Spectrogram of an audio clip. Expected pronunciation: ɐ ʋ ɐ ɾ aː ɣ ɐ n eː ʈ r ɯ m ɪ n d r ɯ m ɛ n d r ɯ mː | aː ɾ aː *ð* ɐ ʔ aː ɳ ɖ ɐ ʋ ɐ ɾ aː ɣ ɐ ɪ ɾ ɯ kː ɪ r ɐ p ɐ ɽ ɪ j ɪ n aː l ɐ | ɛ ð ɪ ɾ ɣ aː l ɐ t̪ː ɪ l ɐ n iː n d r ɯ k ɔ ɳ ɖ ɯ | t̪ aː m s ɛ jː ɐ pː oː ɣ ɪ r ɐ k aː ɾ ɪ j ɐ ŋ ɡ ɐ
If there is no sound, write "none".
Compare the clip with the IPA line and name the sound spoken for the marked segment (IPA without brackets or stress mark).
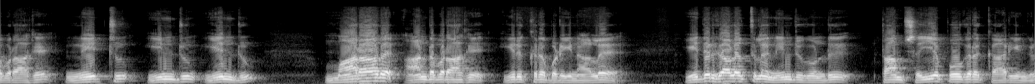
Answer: ð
